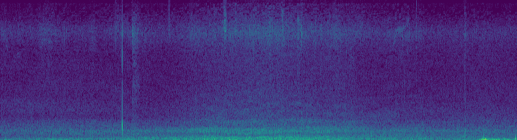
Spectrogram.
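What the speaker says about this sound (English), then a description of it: "But yeah, you gotta watch out for traffic here." Road traffic passing on a roadside, a continuous broad rumbling wash of passing vehicles, swelling slightly in the middle, with a brief sharp knock early and a low thump near the end.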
